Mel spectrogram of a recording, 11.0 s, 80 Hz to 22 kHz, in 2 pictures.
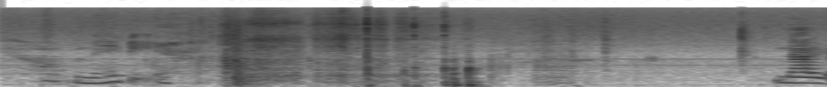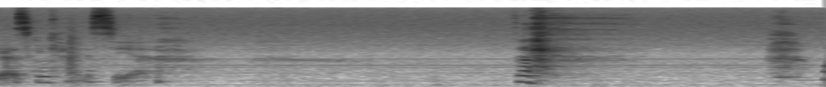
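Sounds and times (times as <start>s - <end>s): soft knocks: 2.4s - 3.4s.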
